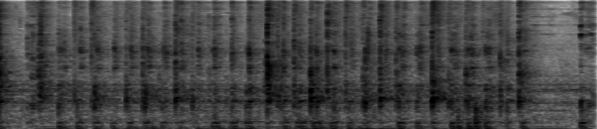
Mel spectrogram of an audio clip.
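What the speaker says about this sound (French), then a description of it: "Donc on mélange bien" A spoon rapidly mixes the Miam O Fruit base in a bowl, making quick, rhythmic clicking and scraping taps against the sides, close and steady, with no talking.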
